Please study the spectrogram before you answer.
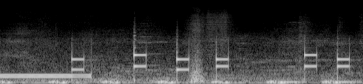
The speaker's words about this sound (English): Tell me when we're ready. You can just patch through once we start ringing. we can talk to that person, that special person. Here we go.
